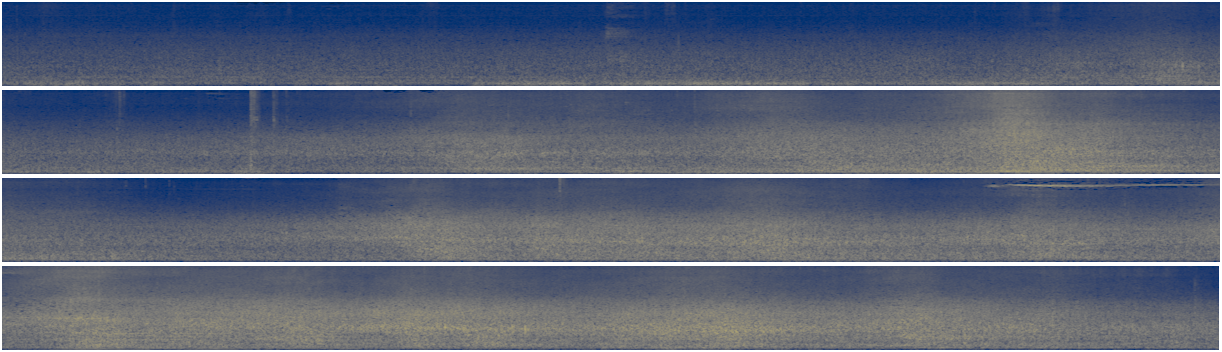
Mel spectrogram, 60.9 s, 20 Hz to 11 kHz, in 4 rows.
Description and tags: Mid-range field recording taken on Varick St. in Manhattan, New York, near the corner of King St.
The recording was made on a Saturday morning at about 6 AM and features flowing traffic with diverse cars, trucks and buses. Not many people are about at this hour, making for a nice, neutral backdrop for urban scenes.
Recording conducted with a Zoom H2, mics set to 90° dispersion.
ambience, ambient, bus, busy, car, cars, city, close-range, field-recording, morning, New-York, noise, noisy, NY, street, traffic, truck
